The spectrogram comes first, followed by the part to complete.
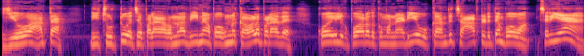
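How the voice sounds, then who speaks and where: A woman's voice: mid-range voice, fairly even intonation, fast talker, a bit bright, close to an everyday voice. A woman voicing a brash, cheeky young female best friend in a cartoon, teasing and bantering. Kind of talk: cartoon voice acting.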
